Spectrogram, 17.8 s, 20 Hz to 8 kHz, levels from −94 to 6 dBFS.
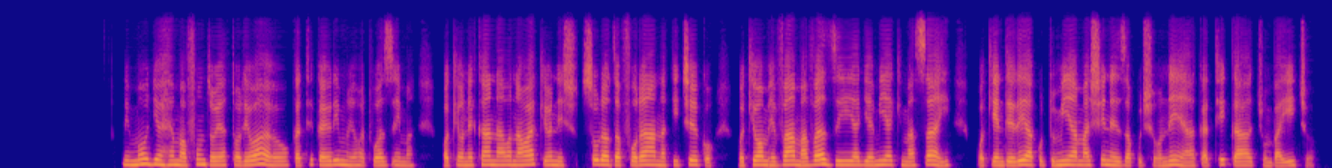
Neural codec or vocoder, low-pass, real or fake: codec, 16 kHz, 0.3 kbps, FocalCodec; 7.2 kHz; fake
